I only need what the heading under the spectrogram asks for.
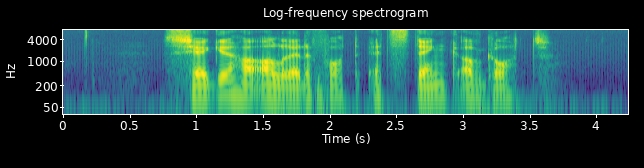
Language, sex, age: Norwegian, male, 41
